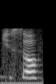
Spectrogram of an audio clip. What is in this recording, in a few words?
"chasov", Speaking Clock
